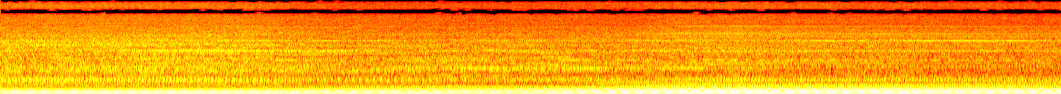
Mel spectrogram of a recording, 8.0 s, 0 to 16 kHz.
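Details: Cold start of a 1980 Ferrari 308 GTSi being recommissioned, rolled outside to start fully cold: steady even hum at a raised idle, no misses or knocks. It climbed to the mid-to-upper teens, then came back down; a normal warm-up fast idle.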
